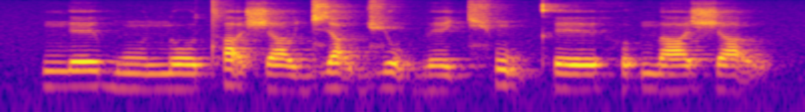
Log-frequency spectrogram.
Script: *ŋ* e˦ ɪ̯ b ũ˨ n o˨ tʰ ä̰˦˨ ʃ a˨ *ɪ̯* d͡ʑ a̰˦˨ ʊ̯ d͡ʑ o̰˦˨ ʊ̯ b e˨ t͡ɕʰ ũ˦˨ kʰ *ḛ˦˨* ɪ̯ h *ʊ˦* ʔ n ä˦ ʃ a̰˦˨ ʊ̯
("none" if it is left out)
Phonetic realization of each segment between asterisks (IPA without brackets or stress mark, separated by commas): ŋ, ʊ̯, e˨, ʊ˦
